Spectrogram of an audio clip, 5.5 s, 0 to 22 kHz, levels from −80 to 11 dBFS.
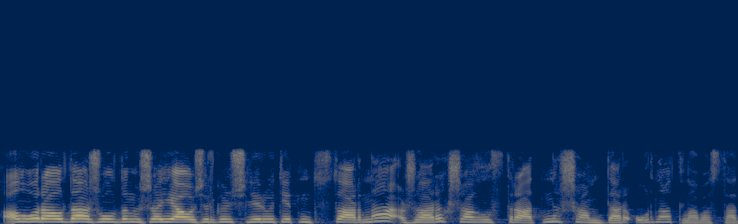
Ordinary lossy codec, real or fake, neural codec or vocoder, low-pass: none; real; none; 7.2 kHz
